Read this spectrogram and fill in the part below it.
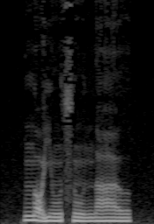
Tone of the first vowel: falling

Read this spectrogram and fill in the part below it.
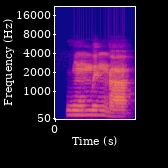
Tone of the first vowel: high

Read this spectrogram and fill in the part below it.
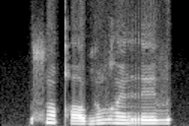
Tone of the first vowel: falling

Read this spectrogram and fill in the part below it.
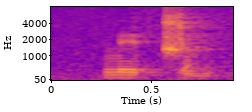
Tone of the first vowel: high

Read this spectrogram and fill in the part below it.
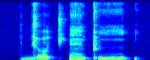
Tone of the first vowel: rising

